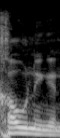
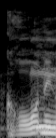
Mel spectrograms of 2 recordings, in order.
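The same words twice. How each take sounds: First: Groningen with a throaty Dutch G; Dutch pronunciation. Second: Said in the usual way. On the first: Shown as a demonstration. Friend correcting their own German Groningen, Dutch pronunciation. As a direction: say Groningen the Dutch way, scraped G at the start. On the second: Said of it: "Nach Groningen meine ich natürlich".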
